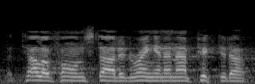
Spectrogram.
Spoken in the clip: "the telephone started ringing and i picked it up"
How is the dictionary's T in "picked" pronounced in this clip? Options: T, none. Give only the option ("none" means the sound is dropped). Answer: T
